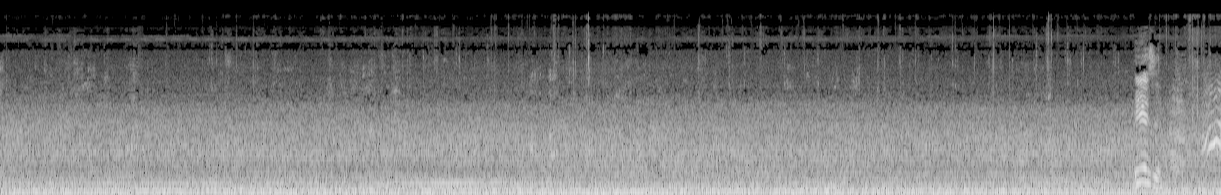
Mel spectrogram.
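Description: Steady low rumble of an idling car, heard from inside the car, holding an even level throughout.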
